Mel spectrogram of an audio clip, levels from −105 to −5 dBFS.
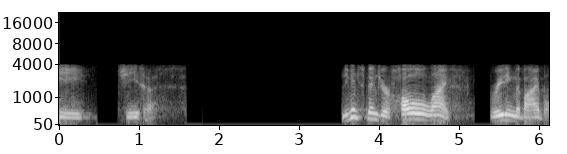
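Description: From start to finish the speech carries heavy RealAudio 14.4 codec damage, with the muffled, gargly smear of a very low-rate dial-up speech coder, which fits an 8 kbit/s stream. A spectrogram shows energy confined to roughly 200 Hz to 3.5 kHz, with nothing above 3.8 kHz.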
